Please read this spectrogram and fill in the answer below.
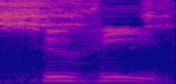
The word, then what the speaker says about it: sous vide: I can never pronounce it, but it's... – Sous vide. – Sous vide, French for under vacuum.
